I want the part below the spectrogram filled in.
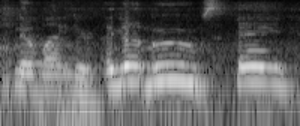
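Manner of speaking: playful brag. Pretend. Bragging to the camera about his new moves, high and playful. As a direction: crow it like a proud little dance.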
